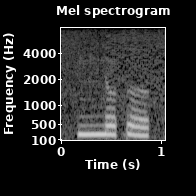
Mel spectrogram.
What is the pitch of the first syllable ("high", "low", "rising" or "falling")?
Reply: low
